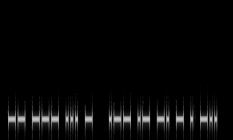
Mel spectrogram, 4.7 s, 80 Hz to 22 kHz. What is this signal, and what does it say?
Morse code, heard as a keyed tone, about 25 wpm, 600 Hz. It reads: MOST WANTED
